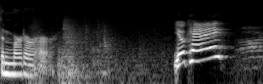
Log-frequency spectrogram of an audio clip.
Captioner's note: bang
